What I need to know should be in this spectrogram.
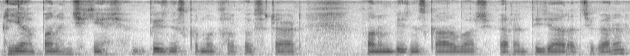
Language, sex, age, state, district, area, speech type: Kashmiri, male, 30-45, Jammu and Kashmir, Shopian, urban, spontaneous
